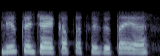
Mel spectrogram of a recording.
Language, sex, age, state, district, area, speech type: Kashmiri, female, 18-30, Jammu and Kashmir, Bandipora, rural, conversation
